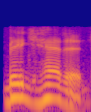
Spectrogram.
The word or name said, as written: bigheaded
